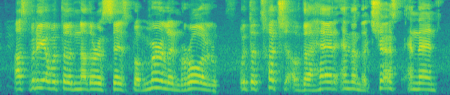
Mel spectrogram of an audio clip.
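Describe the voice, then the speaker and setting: Animated speech with lively intonation moves at a moderate pace over noticeable background noise. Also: man. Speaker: gaming video creator. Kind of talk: gameplay commentary.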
